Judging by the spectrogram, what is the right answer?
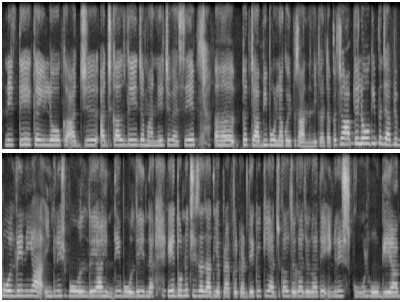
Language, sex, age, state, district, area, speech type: Punjabi, female, 18-30, Punjab, Tarn Taran, urban, spontaneous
